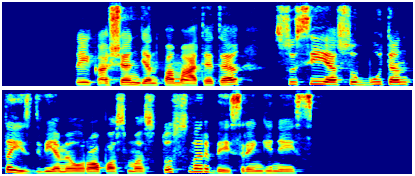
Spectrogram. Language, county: Lithuanian, Šiauliai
